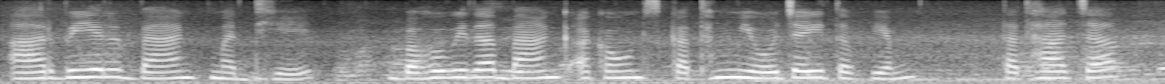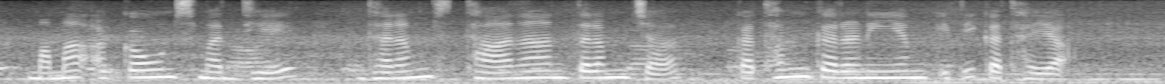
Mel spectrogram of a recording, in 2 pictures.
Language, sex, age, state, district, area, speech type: Sanskrit, female, 18-30, Karnataka, Chikkamagaluru, urban, read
